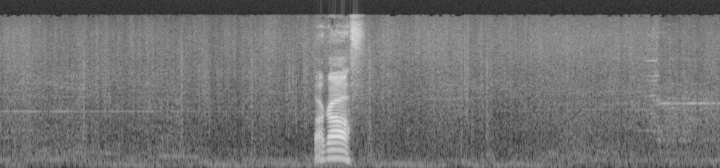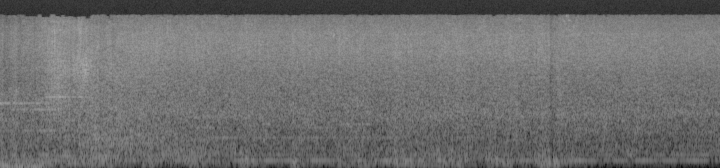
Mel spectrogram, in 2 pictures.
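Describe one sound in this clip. A man talks quietly into a close microphone.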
